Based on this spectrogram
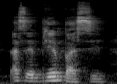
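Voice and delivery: répété tout bas, presque pour soi; écho murmuré. Retold or imitated. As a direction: laisse tomber la phrase dans un souffle. Répétition beaucoup plus douce. (répété tout bas, distraitement)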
